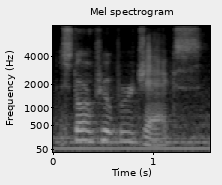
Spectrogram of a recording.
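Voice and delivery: normal talking voice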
